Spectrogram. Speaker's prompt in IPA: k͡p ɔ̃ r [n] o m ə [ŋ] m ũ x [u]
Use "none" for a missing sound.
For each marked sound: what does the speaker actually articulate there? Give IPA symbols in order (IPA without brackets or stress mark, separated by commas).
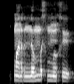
n, x, ʉ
